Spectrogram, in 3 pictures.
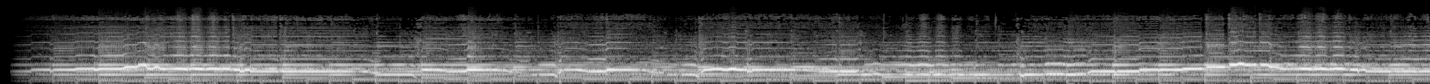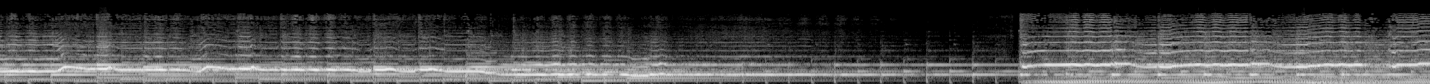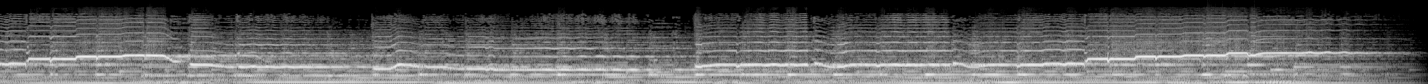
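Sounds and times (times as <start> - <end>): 
emotional theme background music: 0.3 - 42.8.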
